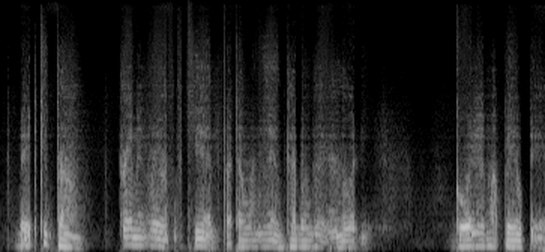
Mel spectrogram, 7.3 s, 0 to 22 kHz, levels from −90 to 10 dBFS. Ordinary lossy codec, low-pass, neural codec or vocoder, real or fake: none; none; codec, 44.1 kHz, 0.9 kbps, DAC; fake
